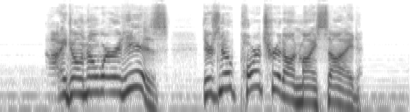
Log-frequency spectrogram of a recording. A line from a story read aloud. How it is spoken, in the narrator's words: yelled back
